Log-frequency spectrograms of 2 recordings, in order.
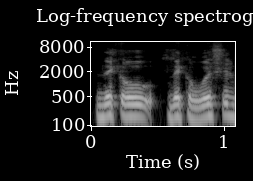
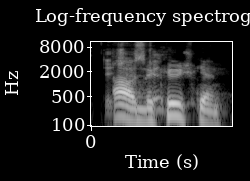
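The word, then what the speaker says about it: Nichushkin: Nicolishin, is that his name? On Colorado, the center? Nikushkin. Nikushkin, okay.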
